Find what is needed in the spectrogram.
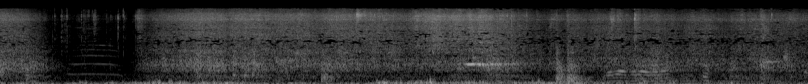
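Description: Long corrugated metal roofing sheets sliding and scraping along a pickup's roof rack as they are pulled off, a steady hissing scrape that breaks off briefly about a second in.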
